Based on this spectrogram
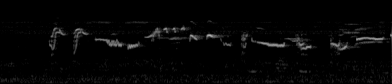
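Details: Softer White-rumped shama song of sliding whistles and short chirps, over a steady high-pitched ringing background tone.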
